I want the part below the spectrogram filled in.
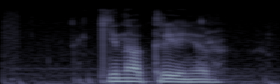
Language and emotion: Russian, neutral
